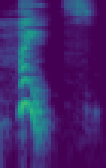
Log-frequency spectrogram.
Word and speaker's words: Heinz: This video was recommended by a subscriber, Heinz. Okay. Am I saying that right? Yes. Okay. If it's spelled the way I think it's spelled.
